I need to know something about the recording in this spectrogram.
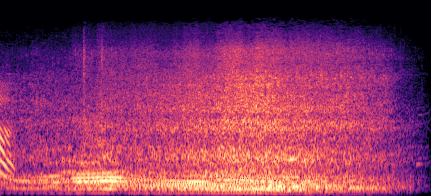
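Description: Muddy water splashes under spinning tyres.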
